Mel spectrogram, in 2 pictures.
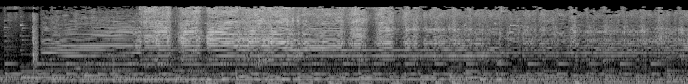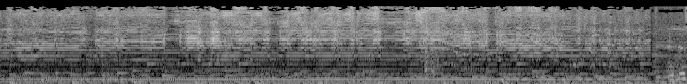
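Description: Background music with a beat over the steady buzz of electric hair clippers running as they cut short hair.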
